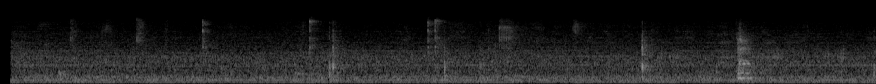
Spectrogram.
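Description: A young woman speaks calmly and softly, close by.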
